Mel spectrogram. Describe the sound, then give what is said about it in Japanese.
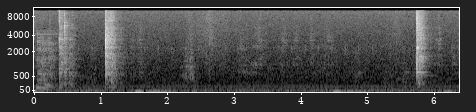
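Kitchen clatter while cooking: a few sharp, brief clinks of dishes and utensils stand out over a steady low hum, with quieter rustling between them. “見た目はお料理してんの今。”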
